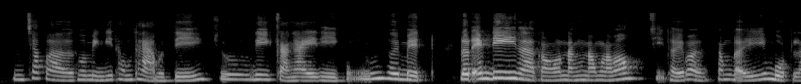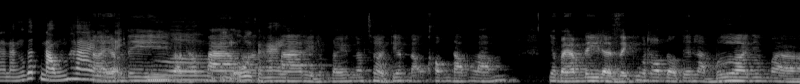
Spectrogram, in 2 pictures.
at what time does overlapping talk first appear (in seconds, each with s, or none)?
8.9 s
